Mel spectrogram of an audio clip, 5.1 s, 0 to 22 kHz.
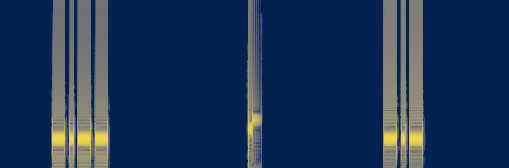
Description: Morse code, heard as a keyed tone, about 27 wpm, 700 Hz. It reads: Y K
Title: Single Letters - Phonetic Pronunciation 28wpm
